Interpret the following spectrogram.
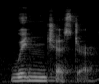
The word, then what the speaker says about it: Winchester: ruby ruby steakhouse and the word winchester winchester that's not an easy hard one to read it's just winchester it's winchester road winchester the stress goes on the word win winchester and comedy is not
